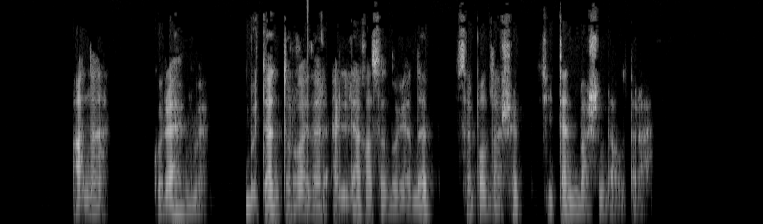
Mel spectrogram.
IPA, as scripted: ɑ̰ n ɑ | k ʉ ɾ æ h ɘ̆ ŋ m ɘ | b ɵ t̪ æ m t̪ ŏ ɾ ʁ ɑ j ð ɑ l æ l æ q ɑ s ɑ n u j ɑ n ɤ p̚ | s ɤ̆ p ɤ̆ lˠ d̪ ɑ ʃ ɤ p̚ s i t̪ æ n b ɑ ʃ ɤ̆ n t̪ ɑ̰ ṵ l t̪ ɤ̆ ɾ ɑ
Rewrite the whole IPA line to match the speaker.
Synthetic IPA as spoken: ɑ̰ n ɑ | k ʉ ɾ æ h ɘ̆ ŋ m ɘ | b ɵ t̪ æ n t̪ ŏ ɾ ʁ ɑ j ð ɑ ɾ æ lː æ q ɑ s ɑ n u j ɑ n ɤ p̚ | s ɤ̆ p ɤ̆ lˠ d̪ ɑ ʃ ɤ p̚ s i t̪ æ n b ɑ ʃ ɤ̆ n d̪ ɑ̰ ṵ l t̪ ɤ̆ ɾ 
